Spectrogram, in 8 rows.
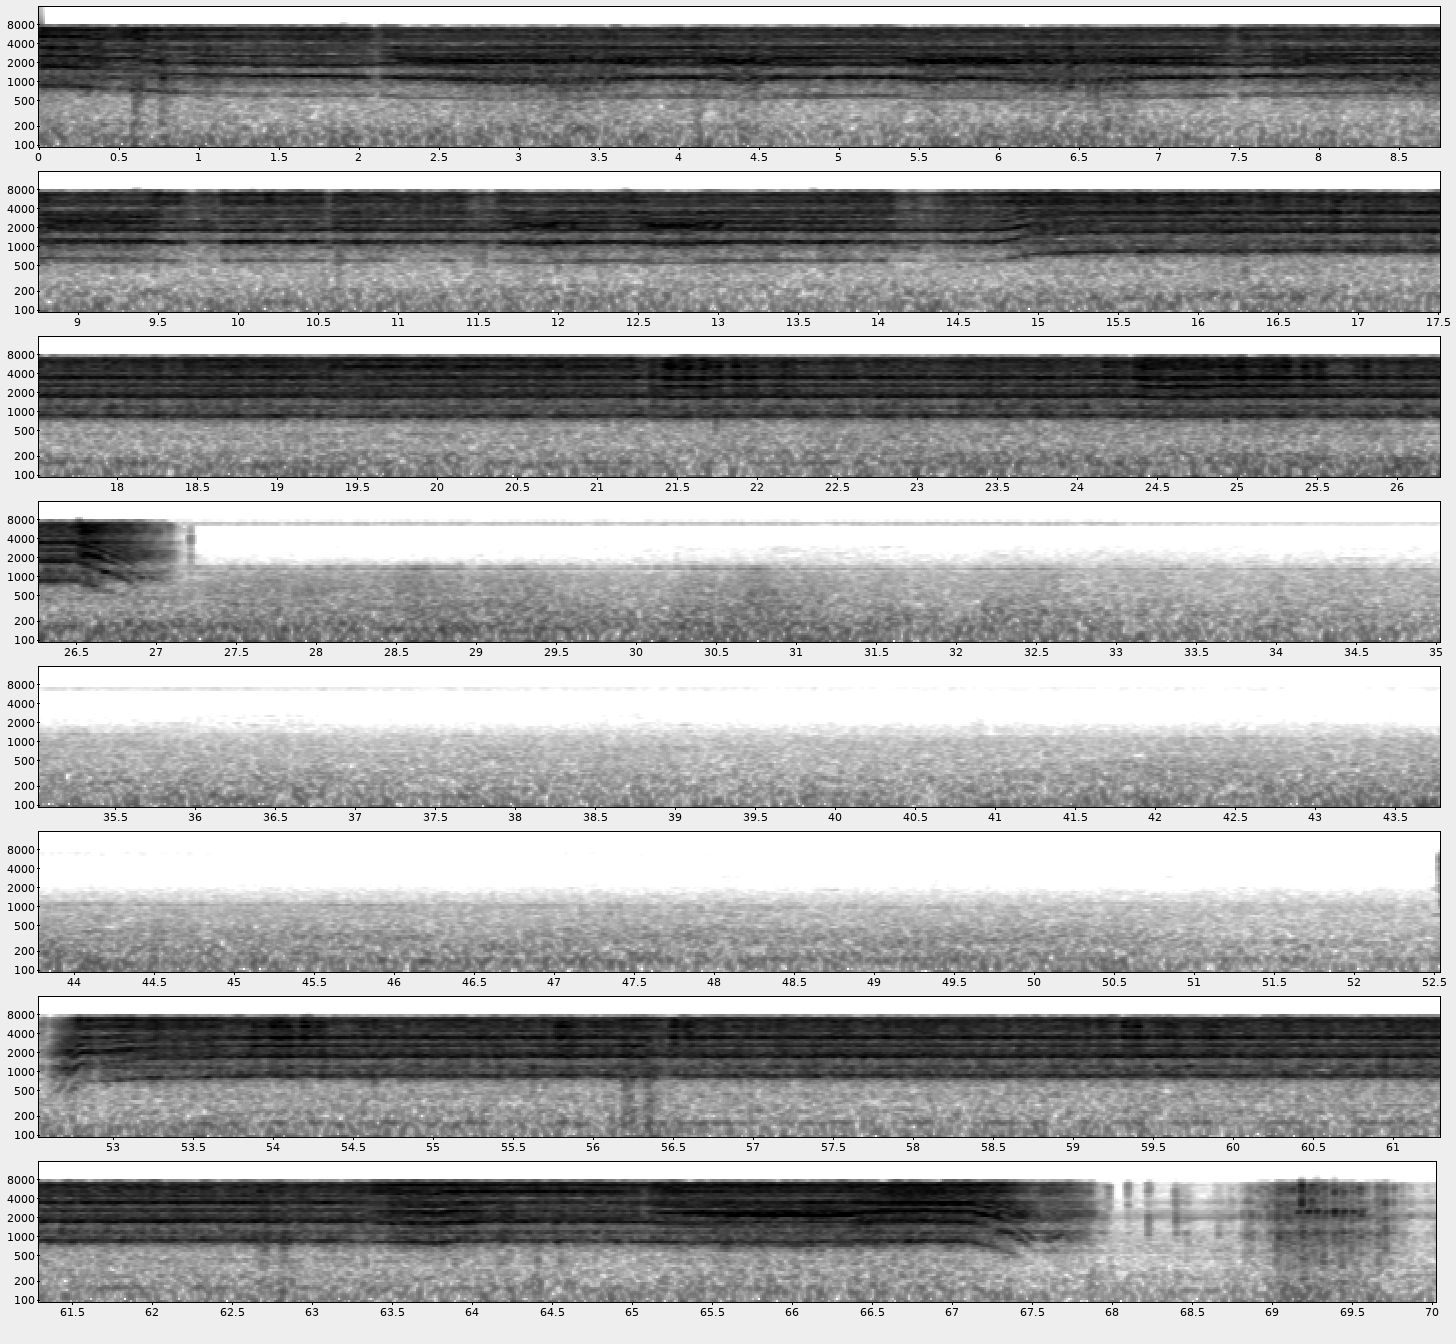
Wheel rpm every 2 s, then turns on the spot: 190, 160, 160, 160, 160, 160, 160, 180, 230, 230, 230, 230, 230, 100, 0, 0, 0, 0, 0, 0, 0, 0, 0, 0, 0, 0, 100, 230, 230, 230, 230, 230, 230, 180, 20.
68-70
